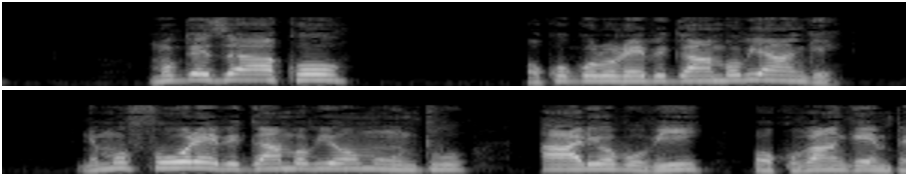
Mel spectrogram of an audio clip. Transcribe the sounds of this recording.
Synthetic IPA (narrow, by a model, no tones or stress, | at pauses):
muɡe̞zaːko̞ | kuɡuluɾe̞ːβiɡaːmbo̞βjaːŋɡe̞̰ | nemufuːle̞ːβiɡaːmbo̞βjo̞ːmuːntu | alijo̞ːβuβi | o̞kuβaːŋɡe̞ːmpe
